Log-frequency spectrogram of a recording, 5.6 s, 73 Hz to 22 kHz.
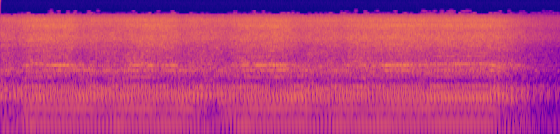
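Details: Kubota T1600 diesel mower, 530 hours, first start in years: small diesel runs even and steady, pitch rising cleanly when throttled up and settling back, no knocks or misses; later warmed up without overheating.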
